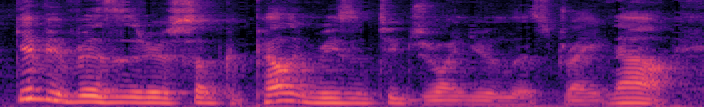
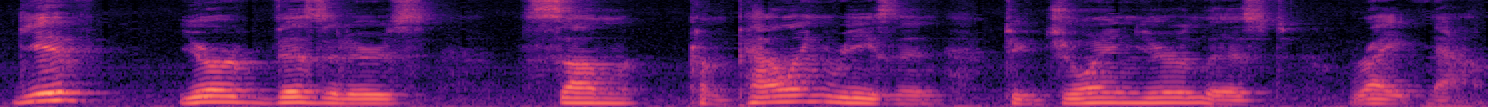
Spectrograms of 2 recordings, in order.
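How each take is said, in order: First: It is said at normal speaking speed. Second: It is said very slowly, word by word.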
